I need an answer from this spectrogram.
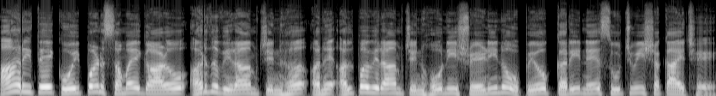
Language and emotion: Gujarati, neutral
